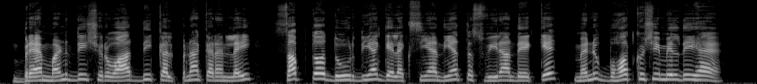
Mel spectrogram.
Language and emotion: Punjabi, happy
